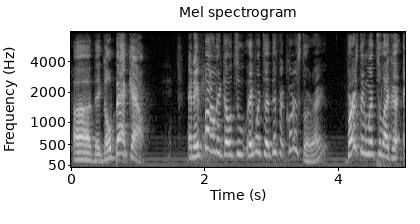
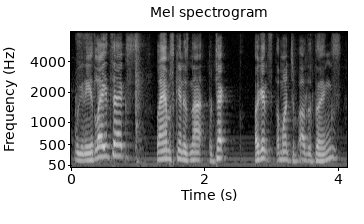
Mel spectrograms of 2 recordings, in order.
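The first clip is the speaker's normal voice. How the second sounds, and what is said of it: Impression of an unidentified person. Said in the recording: “I'm doing an impression of somebody just now as well. I don't know who that was.”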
